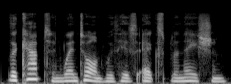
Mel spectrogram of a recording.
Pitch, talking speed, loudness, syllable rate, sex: 160 Hz, 180 wpm, -18 LUFS, 5.2 syllables/s, female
